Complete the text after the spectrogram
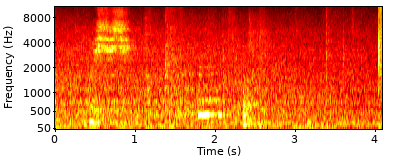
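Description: A toddler's bare feet patter softly on a wooden floor.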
